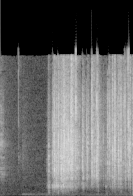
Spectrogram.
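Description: Crinkly plastic wrapper of a small toy packet being handled, starting a little under a second in and running on as a dense crackle.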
